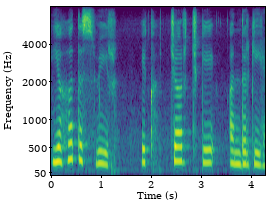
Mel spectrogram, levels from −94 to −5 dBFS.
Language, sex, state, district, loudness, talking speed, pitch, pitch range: Hindi, female, Himachal Pradesh, Shimla, -18 LUFS, 110 wpm, 230 Hz, 205-255 Hz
